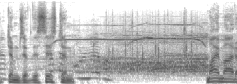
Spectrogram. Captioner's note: cheering, applause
